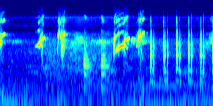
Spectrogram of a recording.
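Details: Lure track of Javan myna for attracting wild birds: a few squawks and warbled whistles, then a quick regular series of short clicking chips.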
